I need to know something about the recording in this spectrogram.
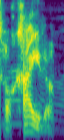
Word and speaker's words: Hokkaido: That's Hokkaido. That's an island. No, you were saying Hokkai as Yokai. No, you were saying Hoai. You were instigating with an H.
